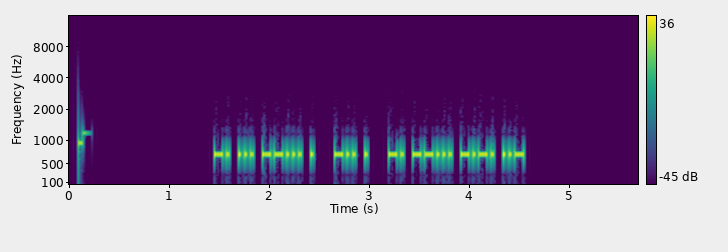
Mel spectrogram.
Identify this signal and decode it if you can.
Morse code, heard as a keyed tone, about 40 wpm, 700 Hz. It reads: NS7E DE N7CU
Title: USA Callsign DE Callsign - 4 Characters - 40wpm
